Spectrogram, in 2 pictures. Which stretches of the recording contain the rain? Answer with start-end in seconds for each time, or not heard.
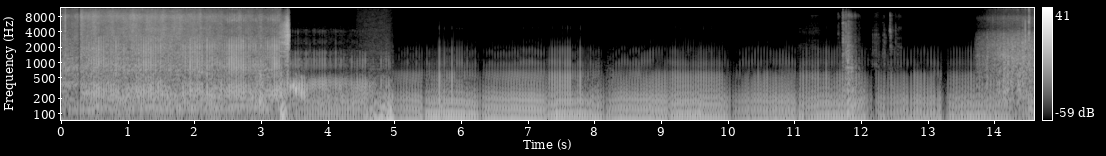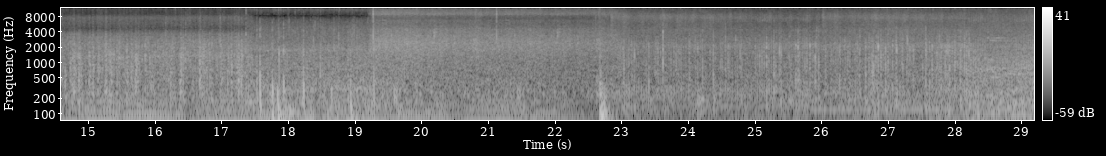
13.7-29.1.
